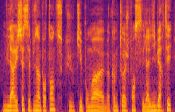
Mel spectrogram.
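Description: A man from France, a guest on an interview, chatting casually in a quick, loose way with many fillers and restarts. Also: medium pitch, steady tone. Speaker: guest, online Irish music teacher.

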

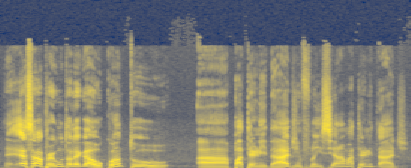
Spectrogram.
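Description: Man host, jokey, high voice with gravel. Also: expressive, normal speed. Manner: jokey storyteller, laughs through stories. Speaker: podcast host father. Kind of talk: casual podcast chat.

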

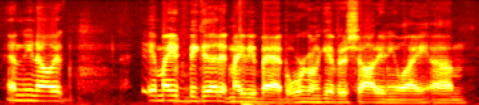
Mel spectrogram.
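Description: A man's voice: lowish voice, fairly even intonation, brisk, lo-fi sound. A middle-aged man from Kentucky with an Appalachian drawl, chatting informally as a solo podcast host in a hesitant, folksy, self-effacing way. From Kentucky, United States. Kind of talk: casual solo podcast chat.

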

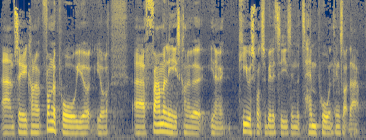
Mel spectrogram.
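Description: A man's voice: on the low side, steady tone, fairly quick, hardly any pauses. A man hosting a casual onstage interview in a church, chatty and teasing. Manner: chatty, teasing, laughs easily. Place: church hall. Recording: reverberant church hall.

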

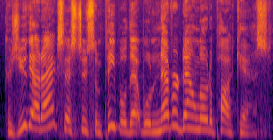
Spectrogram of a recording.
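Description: A man preaching a sermon as pastor, folksy and animated, building emphasis through repetition. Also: very high voice, brisk.

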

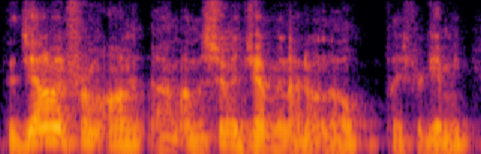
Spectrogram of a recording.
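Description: A man's voice: lowish voice, very animated, quick pace. A man from Germany who grew up in Oklahoma, hosting a live call-in show about metals and resource stocks, chatting casually with lots of fillers and restarts. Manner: rambling, with frequent fillers and restarts. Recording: roomy echo.

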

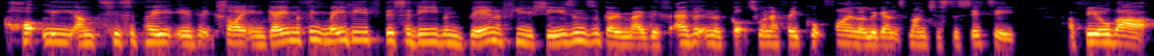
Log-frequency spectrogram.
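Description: A woman's voice: medium pitch, highs cut off. A woman hosting a club podcast, asking players chatty questions and laughing easily between them. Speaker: podcast host.

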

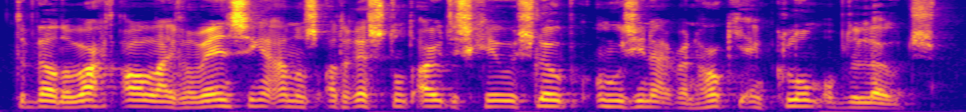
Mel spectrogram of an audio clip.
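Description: Guy reading a memoir in first person, fairly high voice, slow and steady. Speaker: reader of a memoir.

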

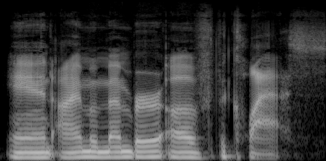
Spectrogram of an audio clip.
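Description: A man's voice: fairly low pitch, little pitch movement, unhurried, clean tone, no room sound, muffled recording. A man poet from Saint Louis answering interview questions in a thoughtful, fluent way.

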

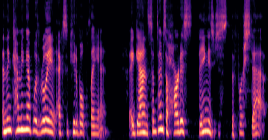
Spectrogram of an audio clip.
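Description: Speaking fast in a fairly high voice, a woman of 49 who turns fifty next month offers frank, encouraging answers during a conversational podcast interview. She works as a business consultant and strategic planner, and the recording is dry and studio-clean.

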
